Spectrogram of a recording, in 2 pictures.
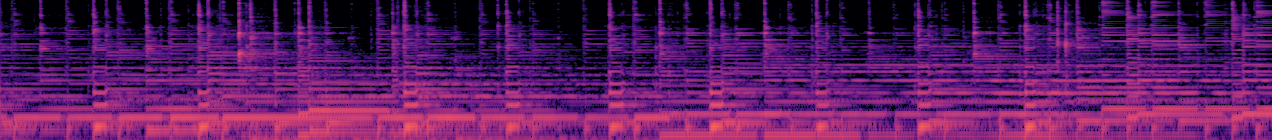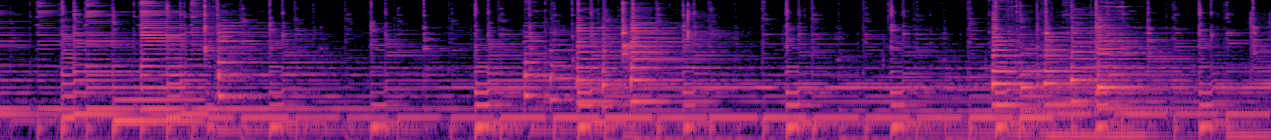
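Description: Background music: a tune of plucked acoustic guitar notes.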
